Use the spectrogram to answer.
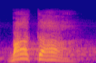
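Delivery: loud, high angry yell back; hammed-up irate yell for a joke; angry shout. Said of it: "se enoja y le grita".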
